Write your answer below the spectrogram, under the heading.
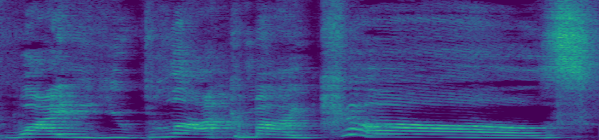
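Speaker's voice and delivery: high, slow, very drawn-out sobbing. Recapping a story and acting out Shukichi's line; imitating Shukichi crying. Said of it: "Shukichi's like crying and saying".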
